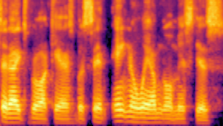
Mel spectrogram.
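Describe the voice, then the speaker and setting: On a very clean recording with a silent background, a man speaks at a moderate pace in a dark, mellow tone with ordinary pitch variation. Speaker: lawyer and commentary show host. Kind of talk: livestream commentary. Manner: yawning, casual.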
